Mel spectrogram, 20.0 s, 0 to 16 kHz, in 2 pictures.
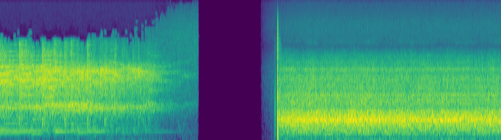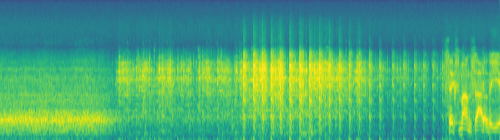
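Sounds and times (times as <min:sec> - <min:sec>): furnace roaring: 0:05.6 - 0:20.0
power hammer striking steel: 0:12.3 - 0:20.0.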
